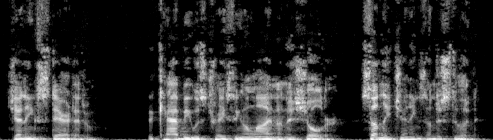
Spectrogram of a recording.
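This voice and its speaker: A man's voice: low-pitched, expressive, brisk. A man reading a short story as scripted audiobook narration. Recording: dull lo-fi, distant from mic.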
